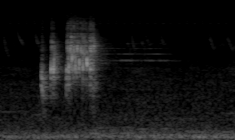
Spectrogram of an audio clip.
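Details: A grey francolin gives one brief, harsh, squawking burst lasting under a second, apparently reacting to a camera, over a low steady background hum.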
